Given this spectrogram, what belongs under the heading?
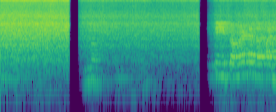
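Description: Tomato masala paste frying in oil, a steady broad sizzling hiss broken by two brief pauses, louder and bubblier toward the end as the paste spits in the pan.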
